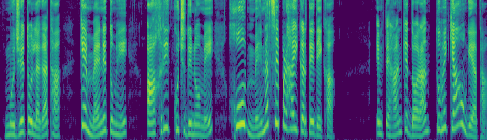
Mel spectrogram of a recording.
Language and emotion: Urdu, surprised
